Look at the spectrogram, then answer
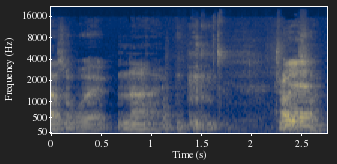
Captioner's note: snorting chuckle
